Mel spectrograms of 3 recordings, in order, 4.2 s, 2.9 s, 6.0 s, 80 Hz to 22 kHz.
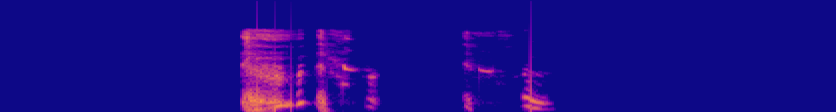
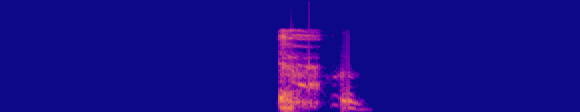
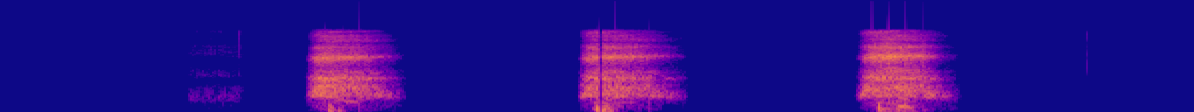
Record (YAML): three_cough_length: 4.2 s
three_cough_amplitude: 11687
three_cough_signal_mean_std_ratio: 0.29
cough_length: 2.9 s
cough_amplitude: 14925
cough_signal_mean_std_ratio: 0.23
exhalation_length: 6.0 s
exhalation_amplitude: 14278
exhalation_signal_mean_std_ratio: 0.34
survey_phase: beta (2021-08-13 to 2022-03-07)
age: 18-44
gender: Female
wearing_mask: 'No'
symptom_cough_any: true
symptom_headache: true
symptom_change_to_sense_of_smell_or_taste: true
symptom_loss_of_taste: true
symptom_onset: 5 days
smoker_status: Never smoked
respiratory_condition_asthma: false
respiratory_condition_other: false
recruitment_source: Test and Trace
submission_delay: 2 days
covid_test_result: Positive
covid_test_method: RT-qPCR
covid_ct_value: 17.4
covid_ct_gene: ORF1ab gene
covid_ct_mean: 18.0
covid_viral_load: 1300000 copies/ml
covid_viral_load_category: High viral load (>1M copies/ml)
